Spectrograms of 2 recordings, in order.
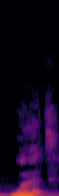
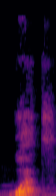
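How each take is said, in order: First: It is said as a puzzled question. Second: It is said in an angry way. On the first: "like you want to say in English" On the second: "what when you're angry"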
